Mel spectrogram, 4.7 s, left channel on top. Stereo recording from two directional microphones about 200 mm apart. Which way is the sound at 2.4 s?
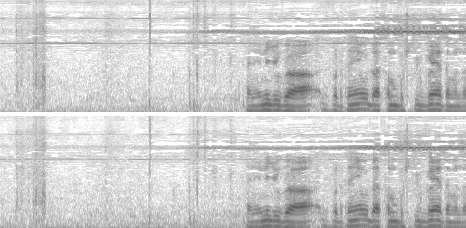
20° left (ahead or behind).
